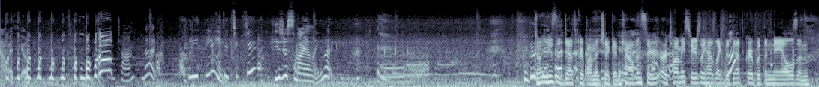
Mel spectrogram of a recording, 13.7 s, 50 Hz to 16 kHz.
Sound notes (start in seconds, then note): 0.1 mimics chicken; 5.7 laughing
